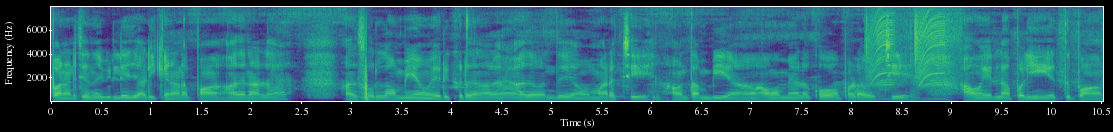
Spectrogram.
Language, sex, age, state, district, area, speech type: Tamil, male, 18-30, Tamil Nadu, Tiruvarur, urban, spontaneous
